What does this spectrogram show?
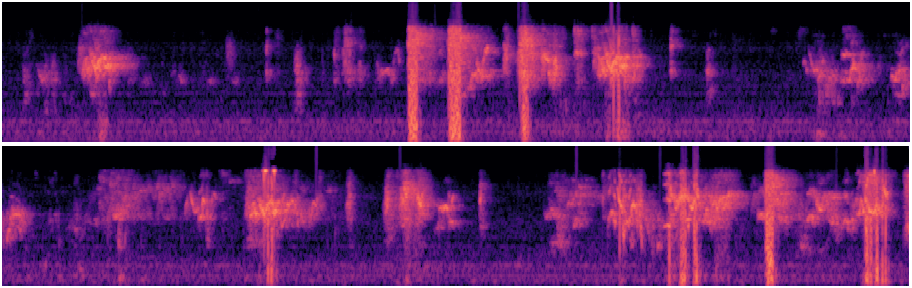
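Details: Parakeet on its swings giving lively bursts of chirps and scratchy warbles with sharp clicks in between, steady low hum behind.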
